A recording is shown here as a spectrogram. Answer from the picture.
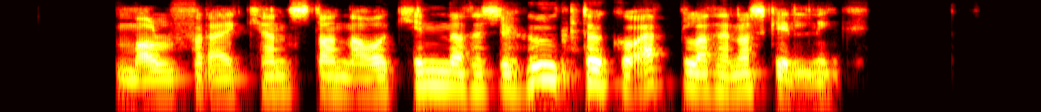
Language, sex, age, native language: Icelandic, male, 30-39, Icelandic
